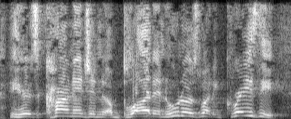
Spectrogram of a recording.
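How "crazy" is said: ordinary delivery, nothing marked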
